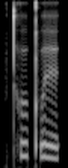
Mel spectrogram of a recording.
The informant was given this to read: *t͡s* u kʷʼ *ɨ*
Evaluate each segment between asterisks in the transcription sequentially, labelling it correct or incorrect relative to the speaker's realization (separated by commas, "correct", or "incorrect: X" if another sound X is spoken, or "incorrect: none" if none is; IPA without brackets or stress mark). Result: incorrect: t̪ʰ, correct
